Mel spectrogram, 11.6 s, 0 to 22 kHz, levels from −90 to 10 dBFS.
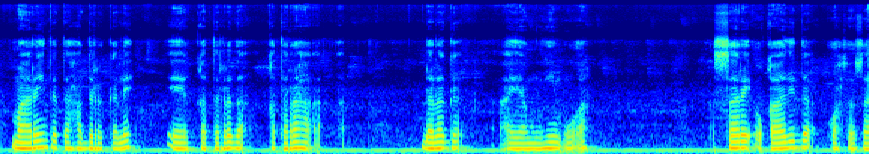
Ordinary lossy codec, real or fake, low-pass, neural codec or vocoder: none; real; 19.8 kHz; none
